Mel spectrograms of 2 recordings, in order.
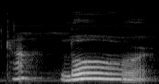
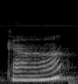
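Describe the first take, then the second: First: "Calor" with "lor" punched louder and falling; stress on LOR. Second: "calor" broken slowly into ca and lor; teacher splitting "calor" syllable by syllable for pupils; syllables split apart. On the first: Teacher to pupils, showing the strongest syllable: "Calor" with "lor" stressed. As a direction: lean hard on the last syllable of "Calor". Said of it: "qual que é a minha sílaba mais forte aqui". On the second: Teacher to pupils, showing the syllables: "calor" split into ca-lor. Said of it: "nós vamos separar aí". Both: Shown as a demonstration.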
